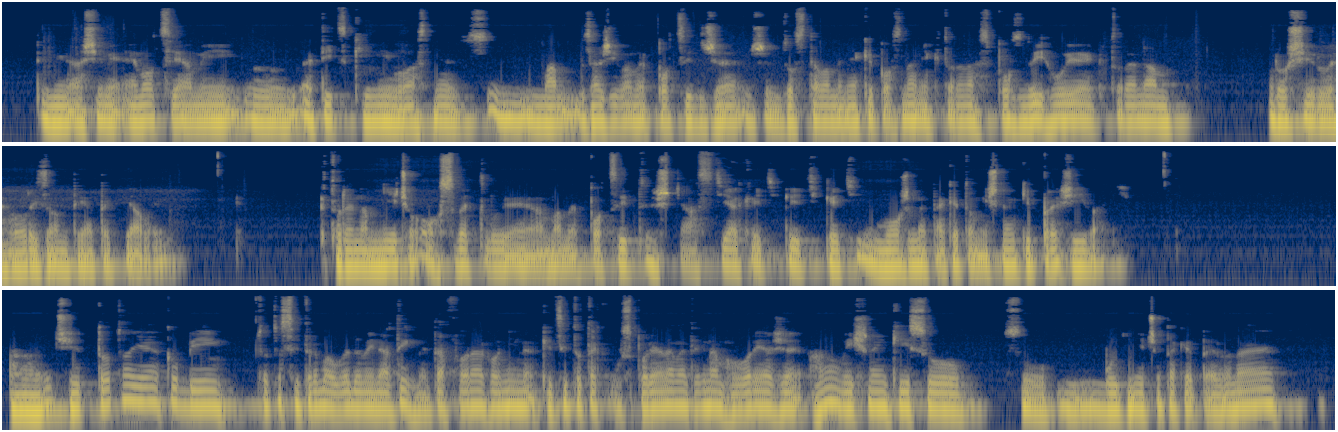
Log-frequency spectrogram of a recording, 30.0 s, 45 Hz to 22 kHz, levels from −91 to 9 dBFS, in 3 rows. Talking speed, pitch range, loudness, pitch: 130 wpm, 110-125 Hz, -18 LUFS, 115 Hz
